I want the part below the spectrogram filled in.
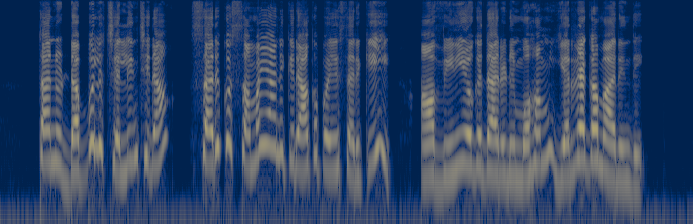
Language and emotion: Telugu, angry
